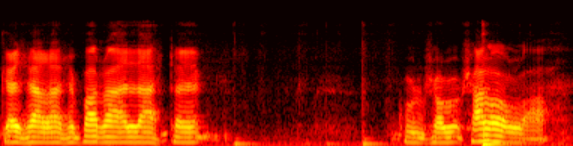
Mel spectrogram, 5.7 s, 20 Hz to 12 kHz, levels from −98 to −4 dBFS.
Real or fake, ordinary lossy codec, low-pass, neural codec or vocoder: real; none; 7.2 kHz; none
